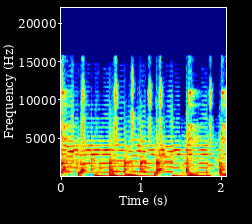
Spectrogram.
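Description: Instrumental accompaniment of a Haryanvi ragni: a hand drum plays a steady rhythm of low strokes that slide up in pitch, under a held melody line.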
